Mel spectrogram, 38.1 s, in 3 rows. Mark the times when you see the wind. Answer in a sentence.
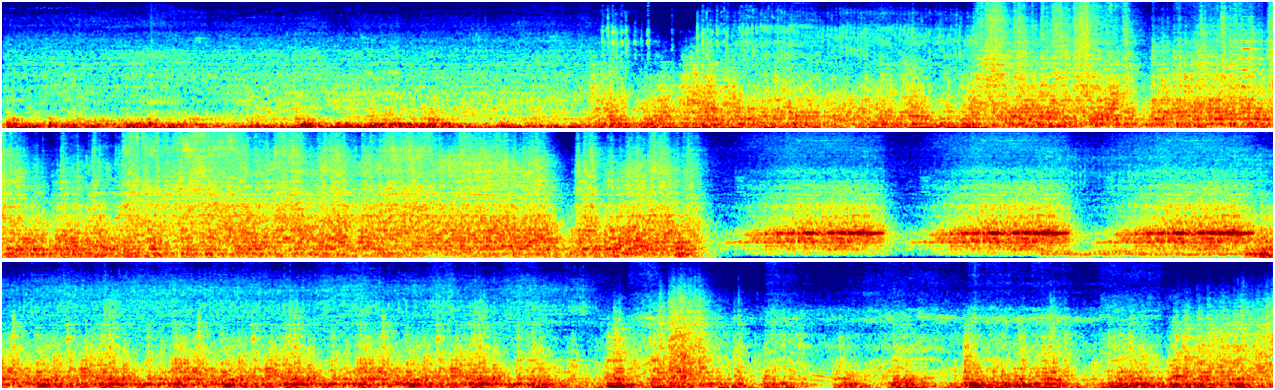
You can hear the wind from 0.0 to 38.0 s.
